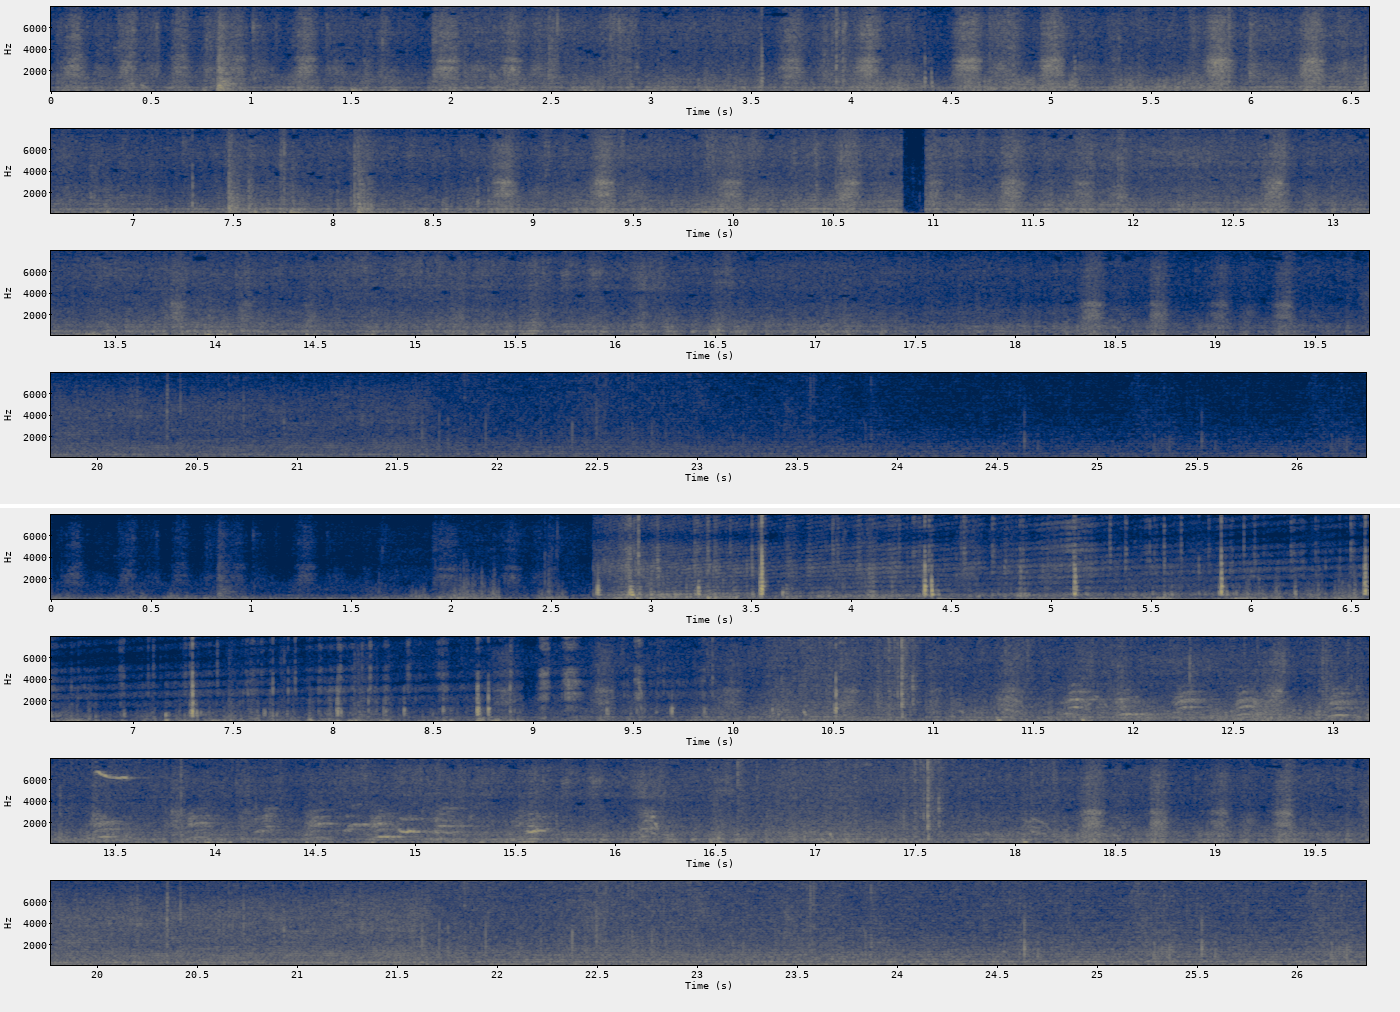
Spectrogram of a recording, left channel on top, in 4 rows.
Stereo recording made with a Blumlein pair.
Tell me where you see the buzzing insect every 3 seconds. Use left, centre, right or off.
left, left, left, left, centre, centre, right, right, right.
